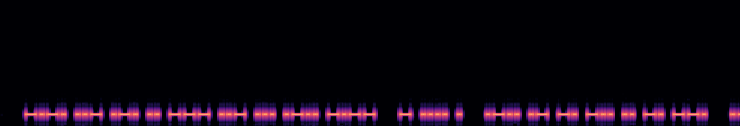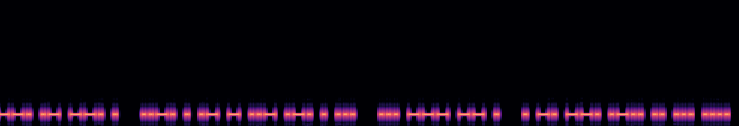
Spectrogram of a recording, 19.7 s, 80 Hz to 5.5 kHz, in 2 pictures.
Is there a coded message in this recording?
Yes: Morse code from 0.3 to 19.6 s, heard as a keyed tone, about 25 wpm, 600 Hz. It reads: CURIOUSLY THE LANDING PAGE FEATURES SOME ENGLISH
